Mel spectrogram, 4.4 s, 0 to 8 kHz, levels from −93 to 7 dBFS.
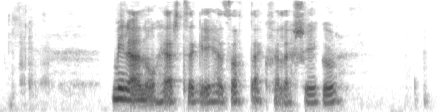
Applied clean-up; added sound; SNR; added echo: none; none; none; none.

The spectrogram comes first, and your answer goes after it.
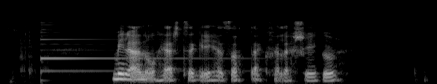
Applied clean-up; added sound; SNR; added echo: none; Harp; 14 dB; none.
